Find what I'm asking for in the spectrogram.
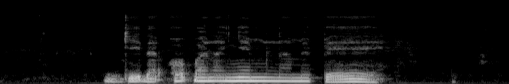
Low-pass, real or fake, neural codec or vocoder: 10.8 kHz; real; none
